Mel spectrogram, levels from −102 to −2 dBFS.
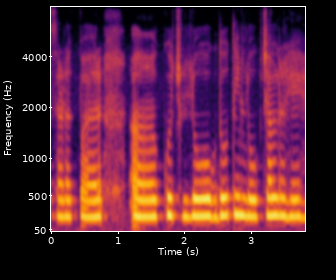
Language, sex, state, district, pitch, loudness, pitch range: Hindi, female, Uttar Pradesh, Lalitpur, 225 Hz, -13 LUFS, 220-235 Hz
